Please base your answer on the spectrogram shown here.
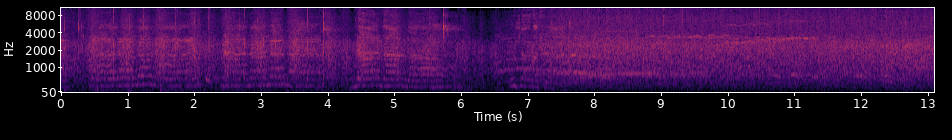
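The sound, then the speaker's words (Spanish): An audience gives a cuarteto a standing ovation. The group's last sung notes carry into roughly the first half, then loud, continuous crowd clapping and cheering take over and hold steadily to the end. “con gran parte del público en pie, ovacionando cuarteto, cuarteto. Oye, pues ha gustado a la gente.”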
